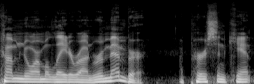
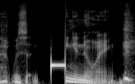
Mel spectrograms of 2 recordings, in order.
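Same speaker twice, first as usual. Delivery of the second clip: imitated muttering under the breath. Retelling own reaction to little things going wrong: imitating muttering under breath. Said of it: "under my breath".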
